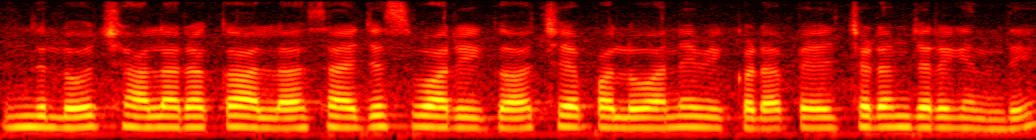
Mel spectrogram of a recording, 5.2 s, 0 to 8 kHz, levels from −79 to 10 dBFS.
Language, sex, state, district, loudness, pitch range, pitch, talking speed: Telugu, female, Andhra Pradesh, Annamaya, -16 LUFS, 175-190 Hz, 185 Hz, 115 wpm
